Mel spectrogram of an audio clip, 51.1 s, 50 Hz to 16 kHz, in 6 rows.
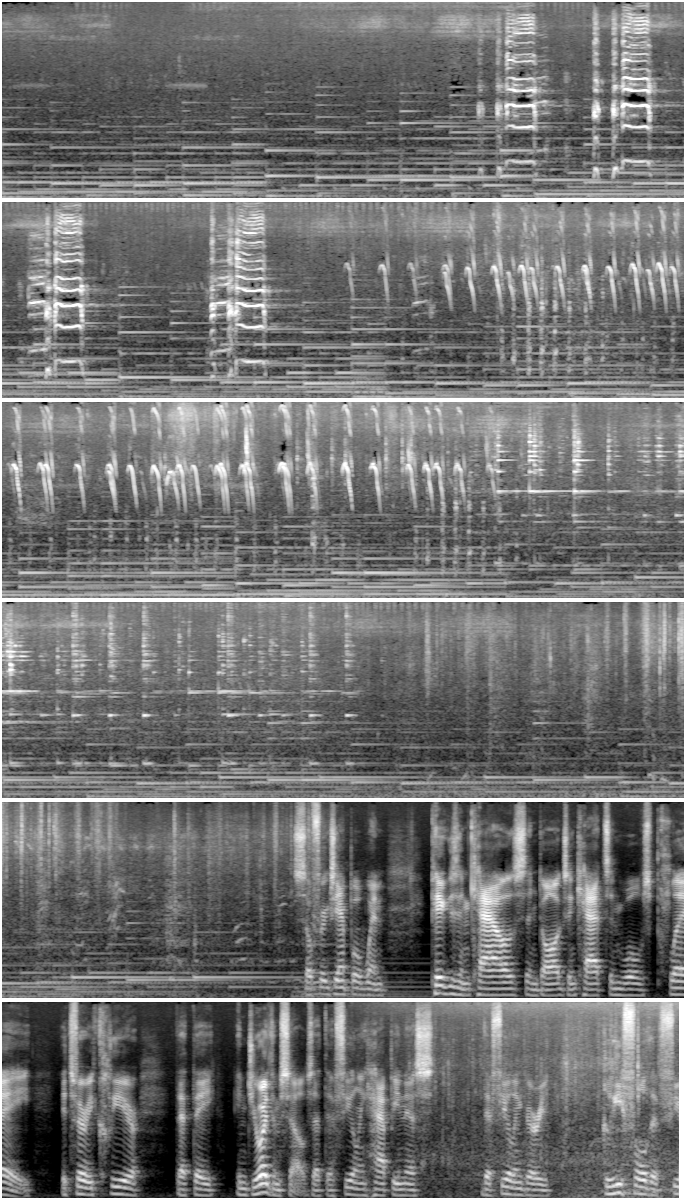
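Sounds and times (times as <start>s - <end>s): music with sustained low notes: 0.0s - 39.8s
rooster calling: 5.9s - 9.8s, 11.0s - 27.8s
chicks cheeping: 10.8s - 29.9s.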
